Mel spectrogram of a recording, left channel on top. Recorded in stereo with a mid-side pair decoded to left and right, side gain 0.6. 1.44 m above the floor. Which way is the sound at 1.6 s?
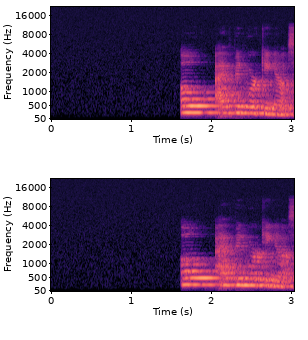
50° left.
